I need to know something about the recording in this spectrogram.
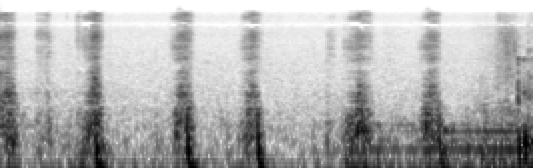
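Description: Fine-tip pen scratching short strokes across paper as gill lines are drawn, faint, about two strokes a second.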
